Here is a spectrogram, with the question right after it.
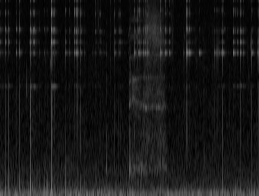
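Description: A vintage glass aftershave bottle is tapped, giving a quick series of light, bright clinks and chinks with short ring. Midway there is a brief softer scraping or rubbing passage before the taps resume.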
